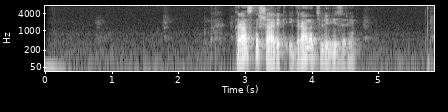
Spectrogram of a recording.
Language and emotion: Russian, neutral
